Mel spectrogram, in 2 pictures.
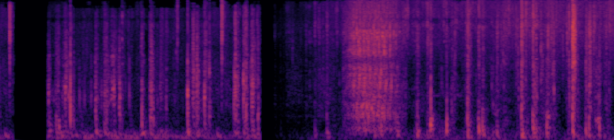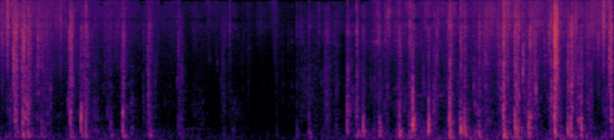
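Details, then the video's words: Horses galloping: rapid, heavy hoofbeats drum steadily for the opening seconds, a brief breathy rush follows, then the hooves thud on in uneven bursts before picking up again toward the end. "Som de Cavalos Relinchando e Galopando"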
